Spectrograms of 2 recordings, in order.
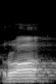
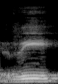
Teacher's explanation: را کے اوپر زبر یا پیش ہو تو را کو پر پڑھنا ہے، اور را کے نیچے زیر ہو تو را کو باریک پڑھنا ہے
